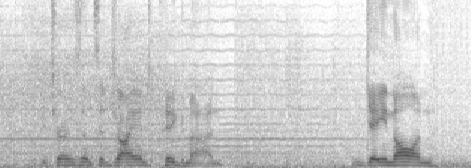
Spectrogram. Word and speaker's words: Ganon: Ganon. How is that pronunciation for you pronunciation heads?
